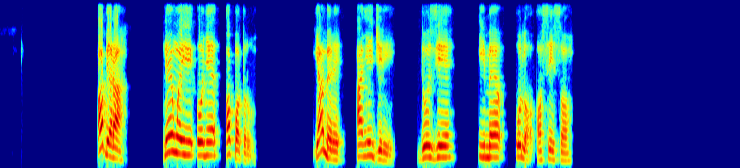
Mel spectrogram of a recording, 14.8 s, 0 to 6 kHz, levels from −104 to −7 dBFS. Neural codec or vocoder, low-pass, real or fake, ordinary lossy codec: vocoder, 22.05 kHz, 80 mel bands, WaveNeXt; 5.4 kHz; fake; none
